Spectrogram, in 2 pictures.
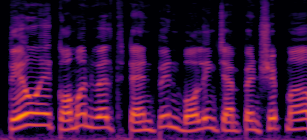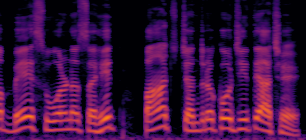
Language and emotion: Gujarati, neutral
